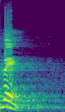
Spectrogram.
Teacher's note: वकारस्य दंतोष्ठम यहां पे दे रखा है वे, तो वे जो होता है इसका उच्चारण स्थान होता है दंतोष्ठ। दंत और ओष्ठ इन दोनों ही, दोनों को मिलाने से ही वे का उच्चारण होता है दंतोष्ठ। तो इसमें बता रहा है वकारस्य दंतोष्ठम, इसका विच्छेद करें तो दंत धन ओष्ठ होता है, यानी दंत का मतलब होता है दांत और ओष्ठ का मतलब होता है होठ।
